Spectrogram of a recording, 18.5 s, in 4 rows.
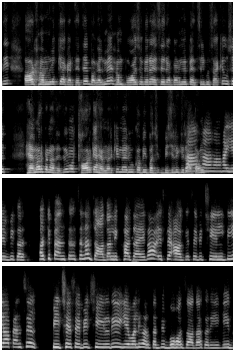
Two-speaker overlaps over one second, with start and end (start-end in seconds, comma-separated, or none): none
